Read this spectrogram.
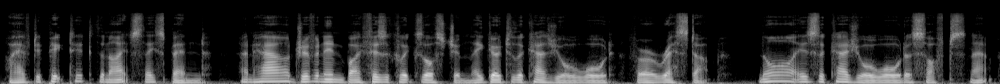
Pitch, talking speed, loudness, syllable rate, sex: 100 Hz, 190 wpm, -20 LUFS, 4.5 syllables/s, male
